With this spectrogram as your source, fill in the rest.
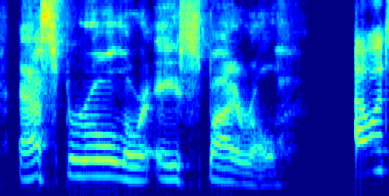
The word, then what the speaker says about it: Aspiral: Is it pronounced Aspiral or Aspiral?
